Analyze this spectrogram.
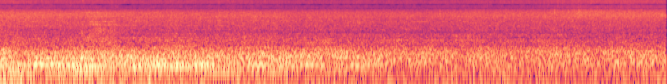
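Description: Wind blows in gusts outdoors, rustling palm fronds.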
